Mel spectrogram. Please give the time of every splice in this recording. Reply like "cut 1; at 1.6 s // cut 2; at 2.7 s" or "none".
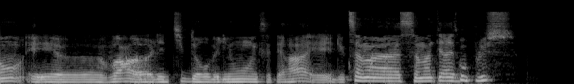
cut 1; at 1.7 s // cut 2; at 3.5 s // cut 3; at 4.6 s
